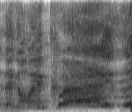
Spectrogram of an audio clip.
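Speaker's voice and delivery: high, loud and slow yell; screaming with excitement. Real, not acted. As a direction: scream it out in hype. Hyped reaction in the room.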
